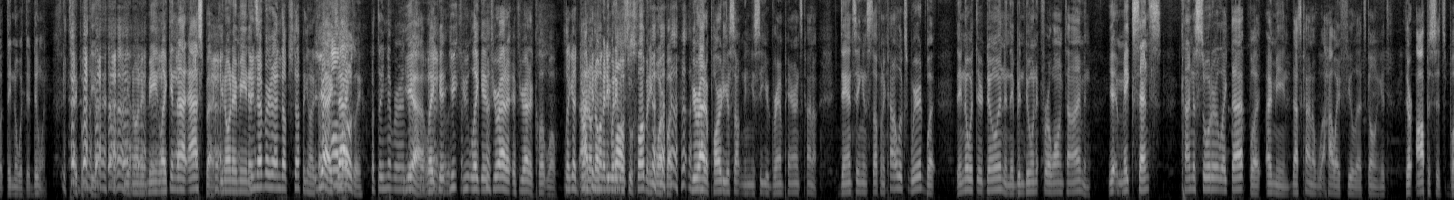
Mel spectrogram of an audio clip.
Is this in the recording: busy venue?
yes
